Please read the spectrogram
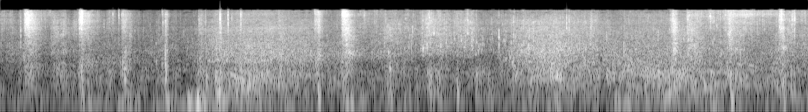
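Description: Footsteps crunching on shingle pebbles over surf washing in on a shingle beach. The crunches come thick in the first couple of seconds, then a louder, steady wash of water over the stones takes over.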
